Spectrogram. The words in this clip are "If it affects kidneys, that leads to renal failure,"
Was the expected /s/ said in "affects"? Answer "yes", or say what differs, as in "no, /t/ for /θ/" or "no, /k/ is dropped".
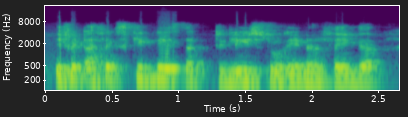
yes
